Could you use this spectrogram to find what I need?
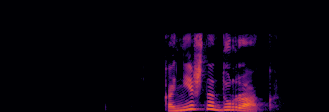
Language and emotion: Russian, neutral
